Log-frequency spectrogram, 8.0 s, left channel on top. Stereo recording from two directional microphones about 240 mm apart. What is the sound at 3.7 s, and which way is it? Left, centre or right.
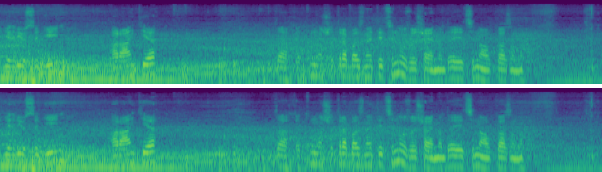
Speech, centre.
